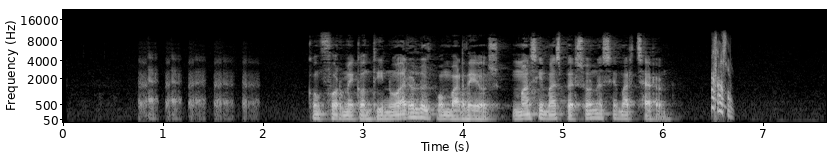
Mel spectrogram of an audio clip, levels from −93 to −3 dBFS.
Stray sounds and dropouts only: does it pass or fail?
fail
